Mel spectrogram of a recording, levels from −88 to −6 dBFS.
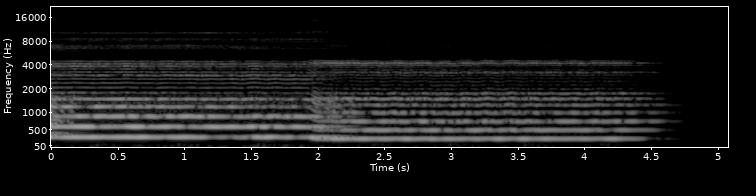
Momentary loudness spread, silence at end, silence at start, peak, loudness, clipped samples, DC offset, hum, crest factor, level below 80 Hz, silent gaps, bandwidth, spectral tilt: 9 LU; 0.5 s; 0 s; -28 dBFS; -43 LUFS; under 0.1%; under 0.1%; none; 14 dB; -86 dBFS; none; 15.5 kHz; -3 dB/octave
